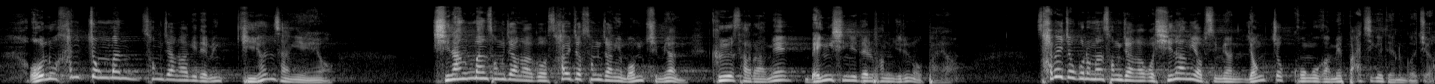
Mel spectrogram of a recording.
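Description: Against noticeable background noise, a man talks at a moderate pace in a high voice with very wide pitch swings. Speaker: Old Testament professor preaching. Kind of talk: sermon.

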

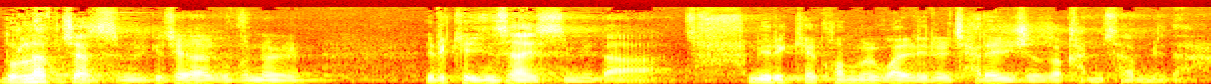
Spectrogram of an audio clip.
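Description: This man talks at a fairly quick pace with a medium pitch. He has an ordinary speaking voice. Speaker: pastor. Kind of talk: sermon.

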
